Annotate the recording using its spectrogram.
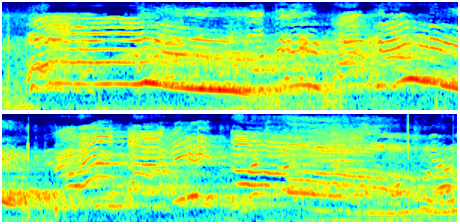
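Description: Children's high-pitched voices calling out and squealing over one another during play, their pitch sliding up and down.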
